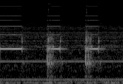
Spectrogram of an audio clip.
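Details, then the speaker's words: HW EZRUN SC8 RTR 120A ESC in a JLB Cheetah, programming punch level via onboard button: one long high beep followed by three short beeps under half a second apart, confirming punch level eight. "that's level eight that's level nine oh yeah maximum power"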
